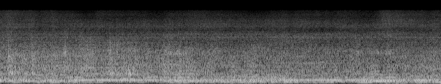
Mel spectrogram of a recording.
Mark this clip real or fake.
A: fake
